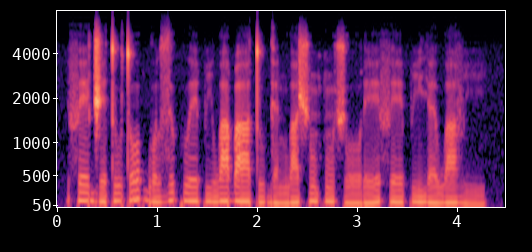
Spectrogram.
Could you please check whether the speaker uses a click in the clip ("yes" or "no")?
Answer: no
